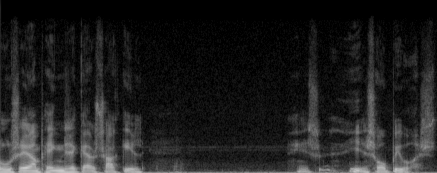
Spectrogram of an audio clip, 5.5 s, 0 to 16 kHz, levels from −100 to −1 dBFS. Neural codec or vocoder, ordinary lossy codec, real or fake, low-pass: none; none; real; 14.4 kHz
